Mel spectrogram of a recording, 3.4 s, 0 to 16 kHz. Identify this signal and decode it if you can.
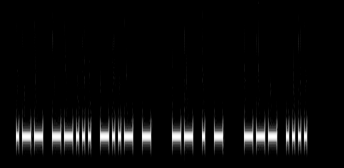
Morse code, heard as a keyed tone, about 40 wpm, 700 Hz. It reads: W7XT MET OH
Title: K1USN SST QSO Practice - 40wpm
